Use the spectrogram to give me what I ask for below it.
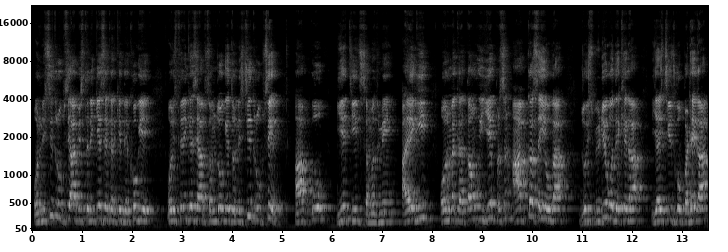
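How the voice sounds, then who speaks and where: Male teacher, demonstrative, drawn-out vowels, distant and echoey. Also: high voice. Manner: demonstrative, repeats and stretches vowels, instructive. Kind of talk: classroom lesson demonstrating vowel sounds. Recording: very echoey room, voice set back from mic.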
